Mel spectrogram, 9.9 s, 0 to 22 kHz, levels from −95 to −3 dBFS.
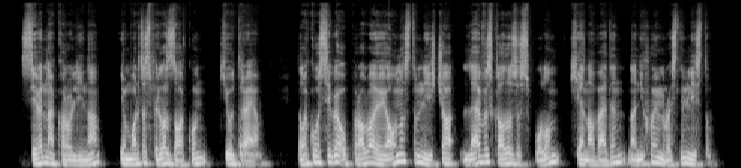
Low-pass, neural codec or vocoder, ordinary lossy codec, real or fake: none; none; none; real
